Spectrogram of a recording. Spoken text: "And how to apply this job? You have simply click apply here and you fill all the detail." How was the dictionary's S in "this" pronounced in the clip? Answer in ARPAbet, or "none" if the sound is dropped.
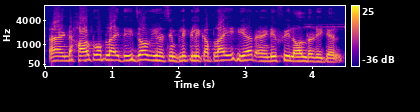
none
